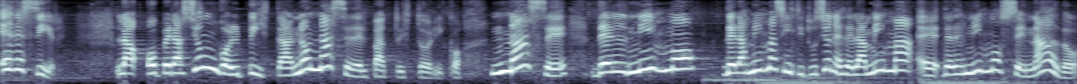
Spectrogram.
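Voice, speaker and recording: At a fairly slow pace, a woman with an Argentine accent speaks in a high pitch with very wide pitch swings. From Argentina. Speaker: philosopher. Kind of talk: interview. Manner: animated.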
